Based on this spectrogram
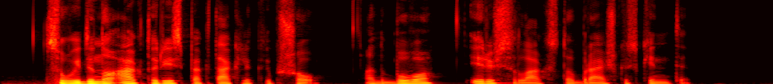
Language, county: Lithuanian, Šiauliai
